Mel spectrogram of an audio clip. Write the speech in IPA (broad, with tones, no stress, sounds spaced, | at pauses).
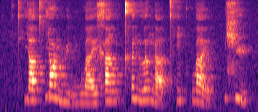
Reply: t̪ʰ j ä˧˥ t̪ʰ j ɑ˥˩ ŋ m y̰˨˩ n m w a˧˥ ɪ̯ x a˥ n kʰ ə˥˧ n l ɤ˥˩ ŋ ä̰˨˩ t̪ʰ i˥˧ pʰ w a˥˩ ɪ̯ | ɕ y˥˩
